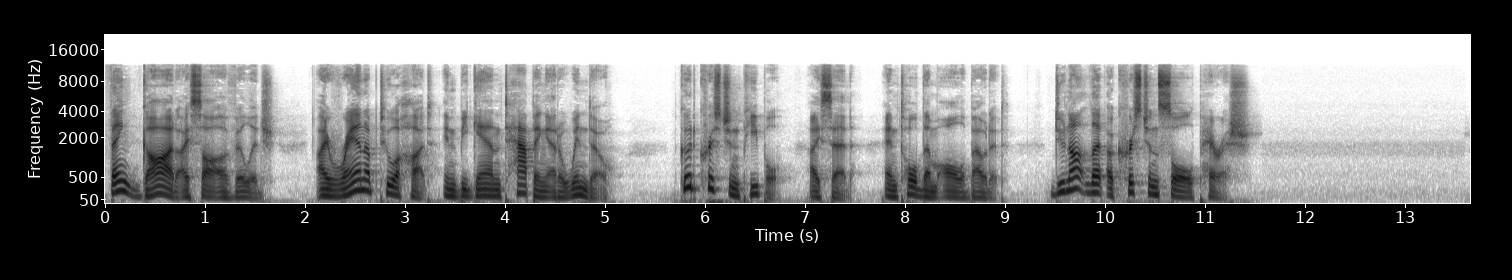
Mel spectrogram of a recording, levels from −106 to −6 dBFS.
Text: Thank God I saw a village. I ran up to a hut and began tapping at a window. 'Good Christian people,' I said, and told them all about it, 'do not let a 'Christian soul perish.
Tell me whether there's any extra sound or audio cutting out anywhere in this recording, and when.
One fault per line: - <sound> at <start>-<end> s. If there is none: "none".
none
